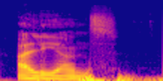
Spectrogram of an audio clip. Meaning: alliance
- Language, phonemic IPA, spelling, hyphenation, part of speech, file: German, /aˈli̯ant͡s/, Allianz, Al‧li‧anz, noun, De-Allianz.ogg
